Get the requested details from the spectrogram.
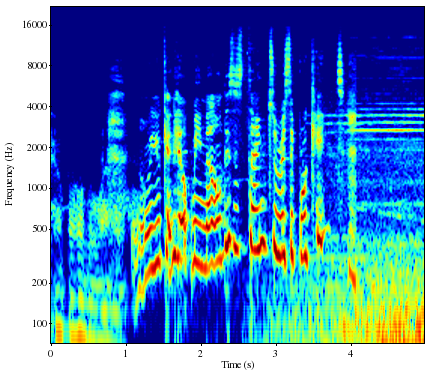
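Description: A young woman speaks with animation up close.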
